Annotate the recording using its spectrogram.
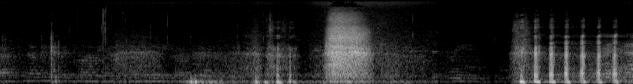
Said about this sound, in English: You keep breathing.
